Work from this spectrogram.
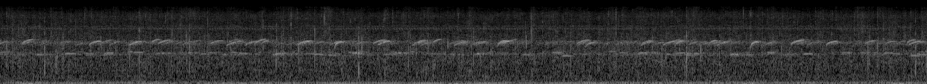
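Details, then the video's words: Coqui frogs calling in a rain shower on Hawaii's Big Island, their repeated two-part ko-KEE chirps overlapping densely over a hiss of falling rain and occasional sharp drips. "Tropical Rain & Coqui"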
